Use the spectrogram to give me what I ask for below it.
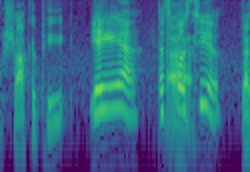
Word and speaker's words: Shakopee: Shakopee.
